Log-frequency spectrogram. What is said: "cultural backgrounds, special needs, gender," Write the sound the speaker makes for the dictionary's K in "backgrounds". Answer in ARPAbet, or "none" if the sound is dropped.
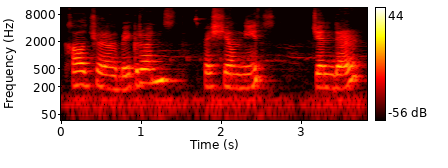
none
